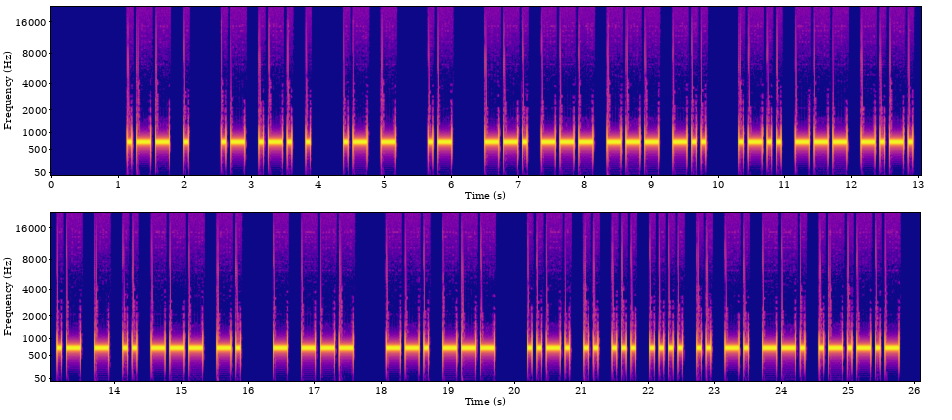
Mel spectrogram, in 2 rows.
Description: Morse code, heard as a keyed tone, about 17 wpm, 700 Hz. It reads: WE ARE AT A GOOD LOCATION TO GO FISHING.
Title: Sentences from Top 1000 Words - Review Part 6 - 17wpm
